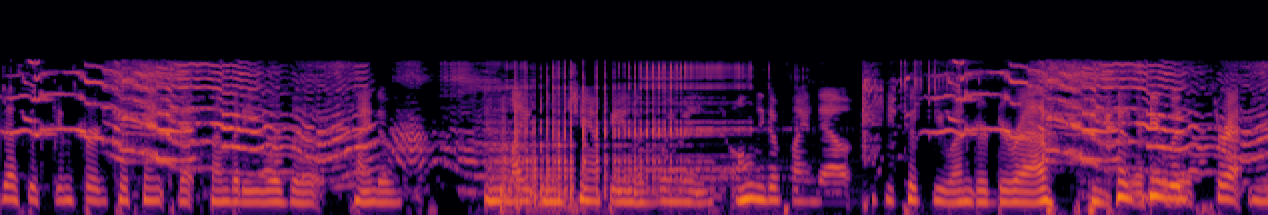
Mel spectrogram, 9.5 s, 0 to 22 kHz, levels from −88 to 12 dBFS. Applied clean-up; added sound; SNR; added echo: classical method spectral subtraction.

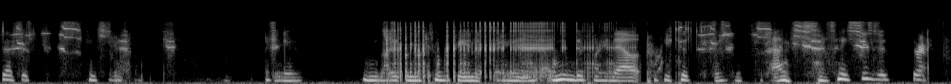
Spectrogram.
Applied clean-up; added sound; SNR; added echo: neural diffusion model UNIVERSE++.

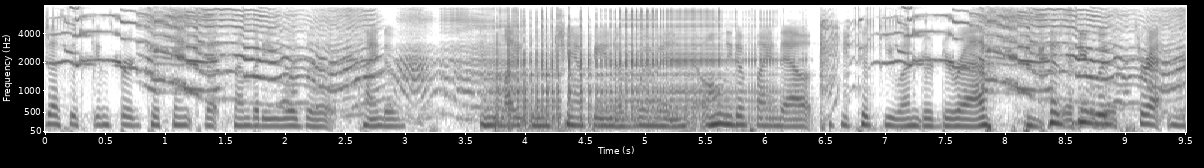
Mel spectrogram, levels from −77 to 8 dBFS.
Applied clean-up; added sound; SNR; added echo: none; Squeak; 2 dB; none.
